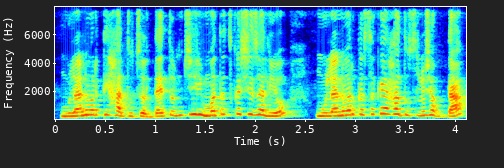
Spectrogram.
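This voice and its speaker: A woman's voice: sits high, lively intonation, brisk, pitched above the performer's own voice. A woman voicing a caring teacher who earnestly stands up for children, in a serial recap. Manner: earnest, pleading, indignant.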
